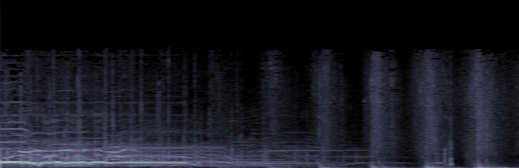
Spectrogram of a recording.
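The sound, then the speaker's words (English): Men cheer with a swell of shouting voices, then several dull thuds follow as spears pound on the ground in approval. Scattered voices continue around the thumps. “The men cheered and pounded their spears on the ground in approval.”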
